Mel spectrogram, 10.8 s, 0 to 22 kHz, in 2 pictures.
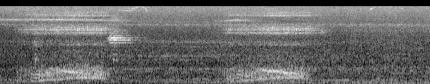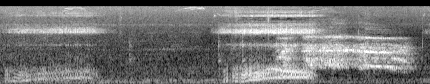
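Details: Snoring during sleep: four regular rattling snores about every 2.5 seconds, roughly 24 a minute, with quieter breaths between.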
